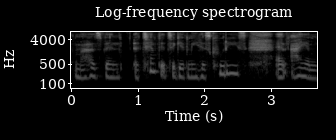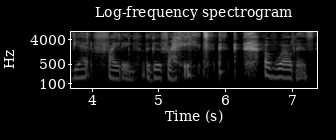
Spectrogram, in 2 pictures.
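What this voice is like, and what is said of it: Tired, worn-sounding voice. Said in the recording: “Please excuse my voice. I'm a bit tired.”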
